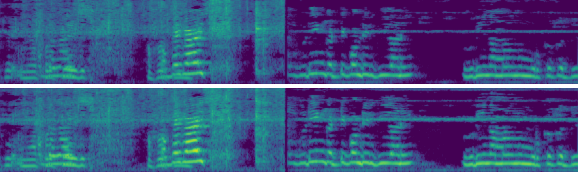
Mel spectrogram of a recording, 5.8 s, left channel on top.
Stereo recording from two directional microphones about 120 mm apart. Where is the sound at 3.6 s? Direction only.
Centre (ahead or behind).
